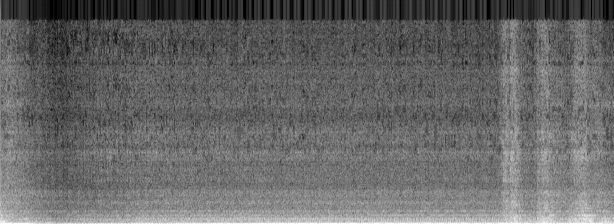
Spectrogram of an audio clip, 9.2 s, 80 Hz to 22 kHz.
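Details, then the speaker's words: 1980 Reliant Scimitar GTE SE6A restarted after sitting over a month: catches and settles to a steady idle, then a couple of clean rev blips; even, healthy exhaust note, though new fuel lines are still needed. "Okay, before I end the video, I'm just going to do one more start up, this time just to hear the exhaust note again before we shut her down and go and buy those all-important fuel lines."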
